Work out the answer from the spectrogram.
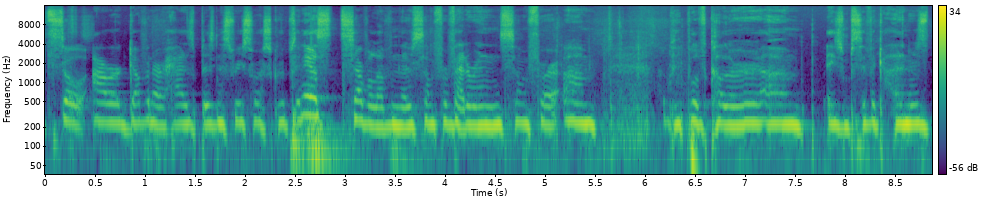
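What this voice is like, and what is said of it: Hoarse, tired-sounding voice. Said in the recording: “you being hoarse there”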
